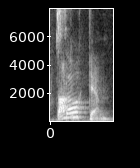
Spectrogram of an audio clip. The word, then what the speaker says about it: saken: The acute accent is the normal one, and it means that when we say a word, we put the stress in the first syllable. It looks a bit like this. Upp och ner. Like in this word.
